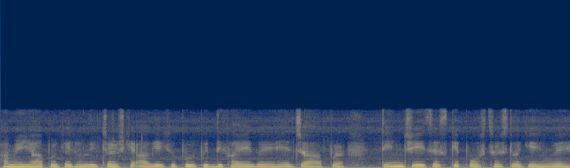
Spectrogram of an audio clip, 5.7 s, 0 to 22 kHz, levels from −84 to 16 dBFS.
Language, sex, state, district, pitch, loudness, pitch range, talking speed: Hindi, female, Arunachal Pradesh, Papum Pare, 220 Hz, -14 LUFS, 220-225 Hz, 220 wpm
